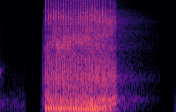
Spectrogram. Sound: farts

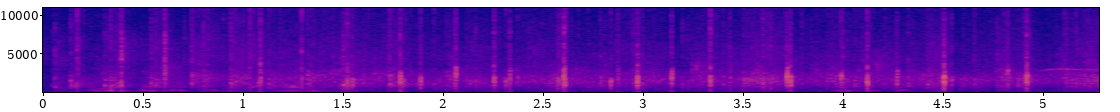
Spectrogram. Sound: applause

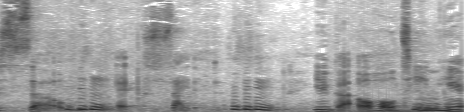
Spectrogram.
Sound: child laughing

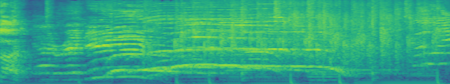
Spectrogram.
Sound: cheering

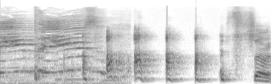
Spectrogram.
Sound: laughs

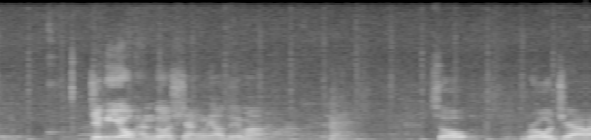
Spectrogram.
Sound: speaks in foreign language

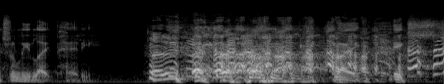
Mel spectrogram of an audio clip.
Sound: laughter

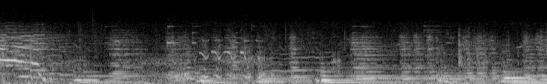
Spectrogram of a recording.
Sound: horse whinnies

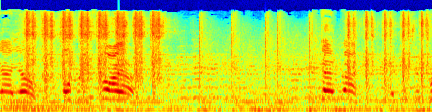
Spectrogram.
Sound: gun Shots

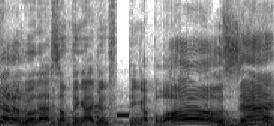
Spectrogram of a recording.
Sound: beep

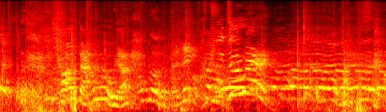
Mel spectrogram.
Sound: all shouting and pushing

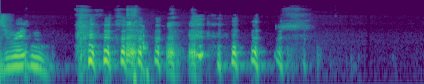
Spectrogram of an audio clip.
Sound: laughs

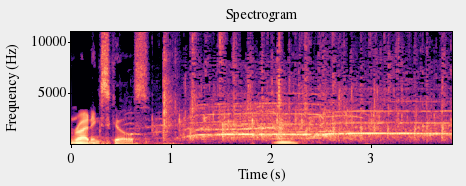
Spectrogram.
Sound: applause

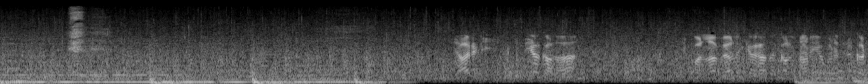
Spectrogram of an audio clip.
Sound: drowning sounds

